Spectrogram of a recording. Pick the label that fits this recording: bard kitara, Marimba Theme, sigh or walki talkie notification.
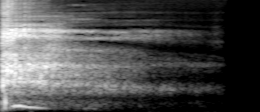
sigh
